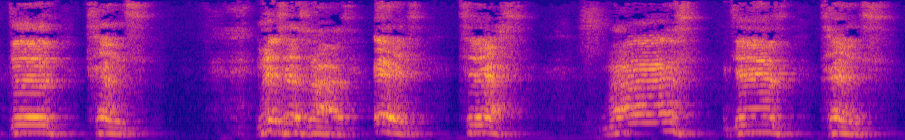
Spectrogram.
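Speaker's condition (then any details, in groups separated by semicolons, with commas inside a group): Dystonia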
